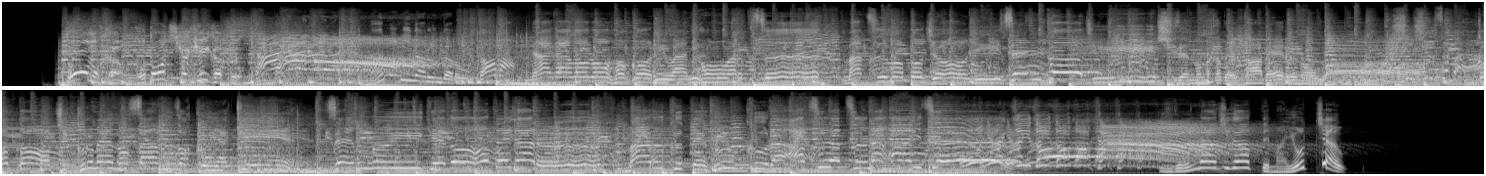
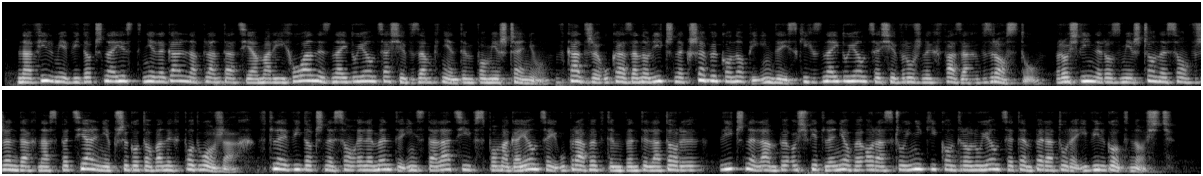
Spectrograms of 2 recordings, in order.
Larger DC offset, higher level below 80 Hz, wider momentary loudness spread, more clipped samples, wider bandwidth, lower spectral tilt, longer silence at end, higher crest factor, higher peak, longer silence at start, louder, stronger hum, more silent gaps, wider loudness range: neither; first, -26 dBFS vs -60 dBFS; second, 3 LU vs 9 LU; neither; first, over 20 kHz vs 8.2 kHz; second, -4.5 dB/octave vs -6.5 dB/octave; first, 1.4 s vs 0.35 s; about the same, 12 dB vs 14 dB; about the same, 0 dBFS vs 0 dBFS; first, 0.55 s vs 0.15 s; first, -12 LUFS vs -16 LUFS; neither; neither; about the same, 2 LU vs 2 LU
